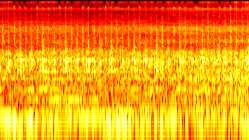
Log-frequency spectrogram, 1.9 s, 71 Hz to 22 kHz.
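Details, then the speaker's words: 2012 Chevrolet Cruze 1.4L with codes P0171 and C0050, hood open at idle: steady airy hiss of a vacuum leak over smooth idle, apparently near the PCV system. "going to try to see if we can't find out where that vacuum leak's coming from."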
